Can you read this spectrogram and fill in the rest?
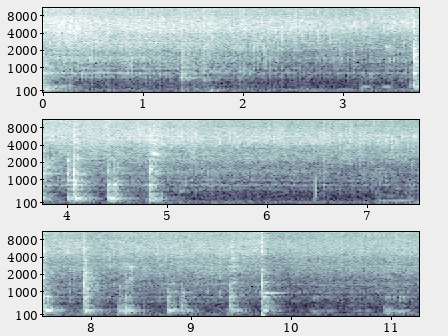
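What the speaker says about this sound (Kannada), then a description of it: "ಇದು ಫುಲ್ ಚೆನ್ನಾಗಿ ಫ್ರೈ ಆಗಬೇಕು ಎಣ್ಣೆಲೆ" Onion, tomato, ginger and garlic frying in oil for egg sambar, a continuous close sizzle broken by clusters of sharp spoon scrapes and taps against the pan, with no talking.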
